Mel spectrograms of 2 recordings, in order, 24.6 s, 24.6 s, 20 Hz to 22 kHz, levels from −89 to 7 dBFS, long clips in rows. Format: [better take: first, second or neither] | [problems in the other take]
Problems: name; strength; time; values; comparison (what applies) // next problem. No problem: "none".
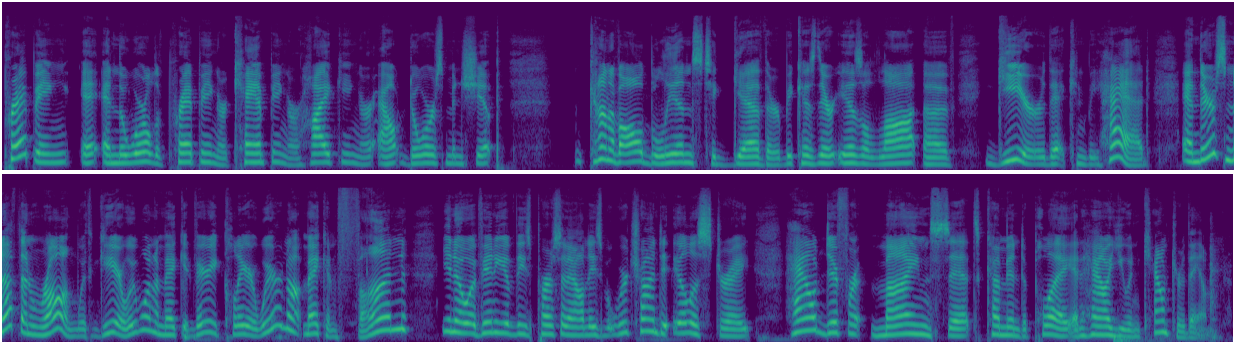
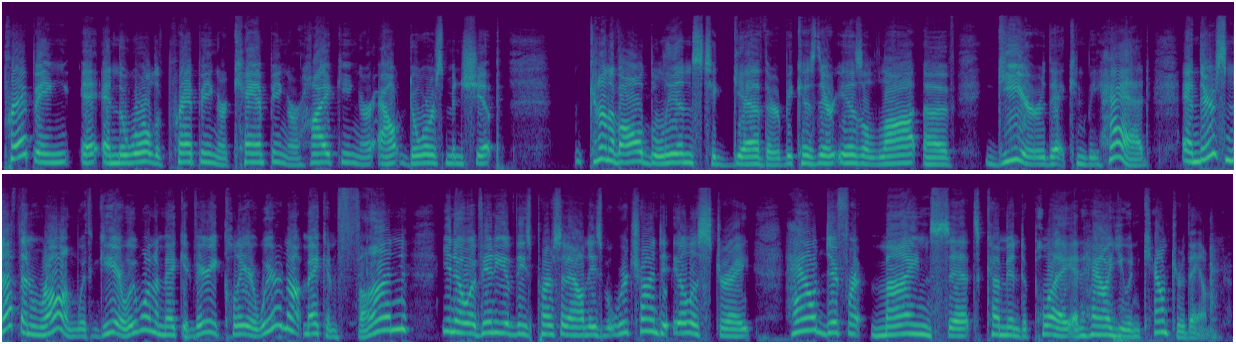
first | distortion; slight; 10 dB below the speech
